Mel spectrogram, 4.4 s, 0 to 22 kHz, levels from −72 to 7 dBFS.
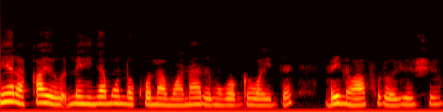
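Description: At 1.41 s the speech abruptly turns dull and swirly, with nothing above 7.5 kHz, and it stays that way to the end with no gap at the switch. This is an adaptive stream at a lower bitrate: the player dropped to a leaner encoding, likely because the connection slowed, and the sound points to MP3 falling from about 128 kbit/s to 16 kbit/s.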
